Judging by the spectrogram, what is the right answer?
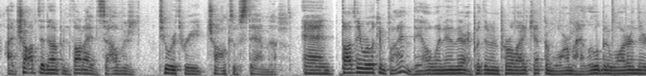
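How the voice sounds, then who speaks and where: A man with a sore throat, chatting casually and frankly to camera as the host of a plant channel. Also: mid-range voice. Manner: rambling, frank, self-mocking.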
